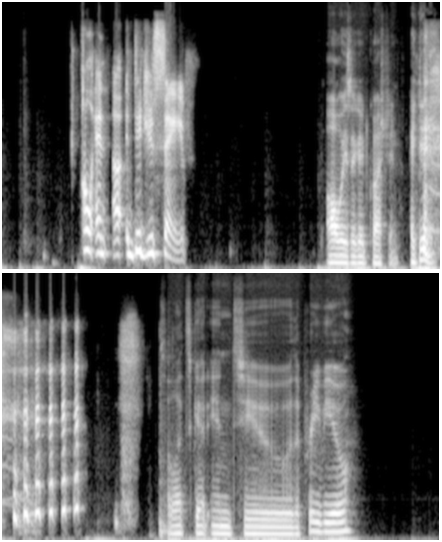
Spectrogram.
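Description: A woman talks and laughs over an online call.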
